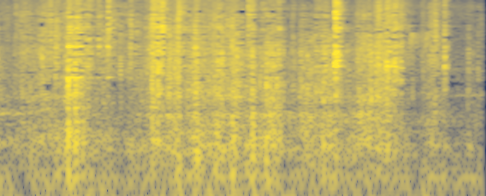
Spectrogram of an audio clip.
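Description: Metal cleaver and axe blades clinking and scraping against one another and the concrete as they are pulled out of a woven plastic sack, a few sharp clinks about a second apart.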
